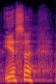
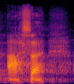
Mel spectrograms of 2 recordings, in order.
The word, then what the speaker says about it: Asa: Some people pronounce it Asa, I pronounce it Asa.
